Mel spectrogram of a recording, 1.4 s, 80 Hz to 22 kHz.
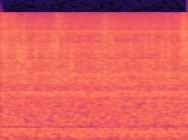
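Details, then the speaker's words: Planar air heater on PU-05 controller, just switched off: fuel pump stops and the fan speeds up, a steady, even hum and low constant drone with no pump ticking while cooling the unit; normal cool-down. "press the middle button you'll hear that the fuel pump went off and then it will increase the fan because what it's trying to do is call this unit down here"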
